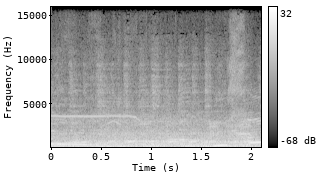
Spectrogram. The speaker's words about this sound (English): Oh, the snow is coming down as well. The snow is coming down. The Eagles are getting booed off big time.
